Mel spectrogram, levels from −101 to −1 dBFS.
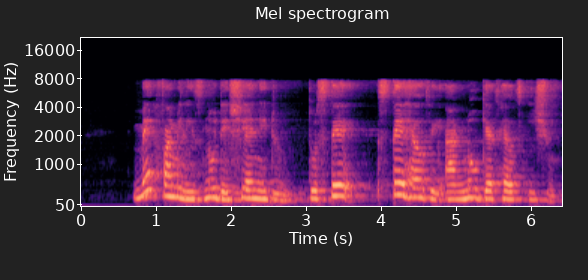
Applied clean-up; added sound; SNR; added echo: none; none; none; reverberation time 0.6 s.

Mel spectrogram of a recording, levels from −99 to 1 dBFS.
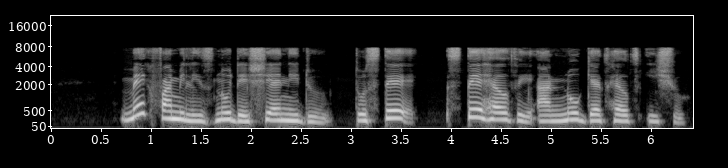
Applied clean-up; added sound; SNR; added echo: none; none; none; none.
